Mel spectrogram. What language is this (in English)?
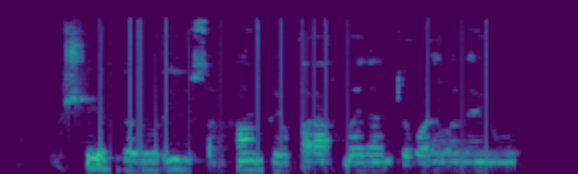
Pashto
